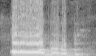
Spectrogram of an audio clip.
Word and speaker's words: honorable: Next, an honorable man, here h is silent. ఇక్కడ h అనే శబ్దము సైలెంట్ అయితే అది మనకి వావల్ సౌండ్ అవుతుంది. నాట్ హానరబుల్, ఆనరబుల్, ఆనరబుల్ అని వస్తుంది.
